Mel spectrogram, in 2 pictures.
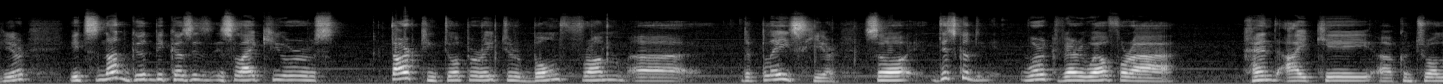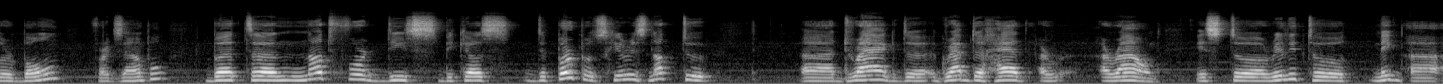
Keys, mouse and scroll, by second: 2.4-2.8 scroll up 2, 2.8 middle click, 4.1 Tab, 5.0 Tab, 6.1 Tab, 7.4 click, 8.3 Tab, 9.1-10.1 scroll down 2, 10.1 click, 10.7-11.7 scroll down 2, 11.0-11.7 middle drag, 13.5 middle click, 14.6-14.9 scroll up 1, 16.5 g, 20.2-20.6 scroll down 1, 20.9 g, 26.7-27.2 middle drag, 26.7 g, 27.5 g, 28.4 middle click.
